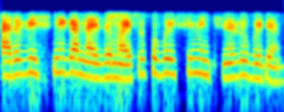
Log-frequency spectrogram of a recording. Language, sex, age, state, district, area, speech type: Bodo, female, 18-30, Assam, Chirang, urban, conversation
